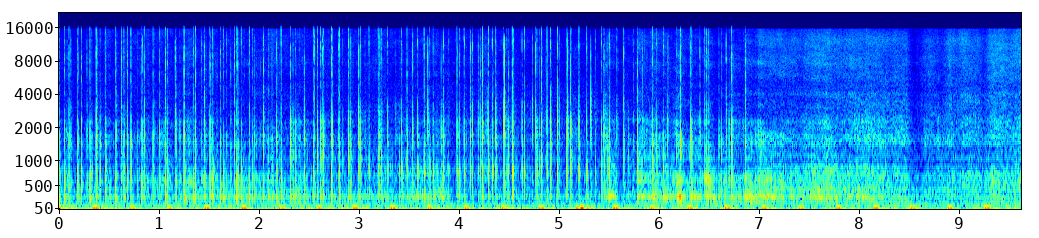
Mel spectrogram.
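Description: Long pointed acrylic nails tap and scratch the lid of a small, plain brown corrugated cardboard shipping box that sits hollow on a table. Rapid, uneven clicking taps with a dull, low hollow body fill most of the clip. Toward the end they thin into softer scratching.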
